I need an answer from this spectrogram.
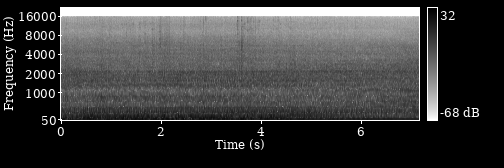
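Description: Citroën 2CV AK350 van's air-cooled flat-twin engine running steadily as the van drives along, with a heavy low rumble under a steady engine note.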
